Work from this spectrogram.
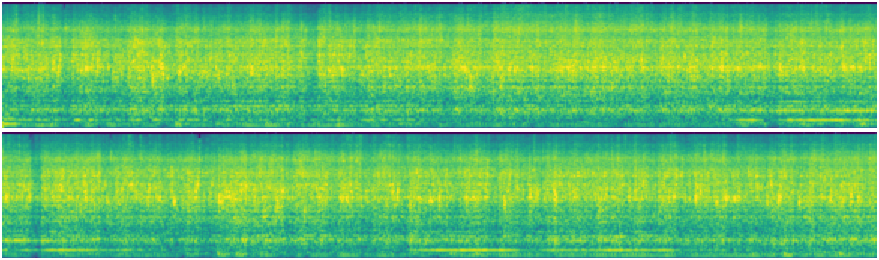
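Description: Lote (Bombay duck) fish pakoras frying in hot oil, a continuous crackling sizzle with faint sputters and pops, close and steady with no voices.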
